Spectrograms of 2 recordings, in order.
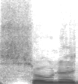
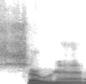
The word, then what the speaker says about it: Sonor: all can you confirm the correct way to pronounce sona or sono i don't know because i hear so many different versions yeah uh well we we always say so no because you know like the german way um if and i've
